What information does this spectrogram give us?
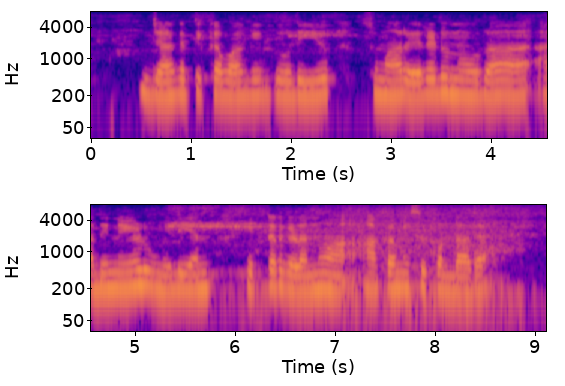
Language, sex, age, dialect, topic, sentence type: Kannada, female, 18-24, Central, agriculture, statement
